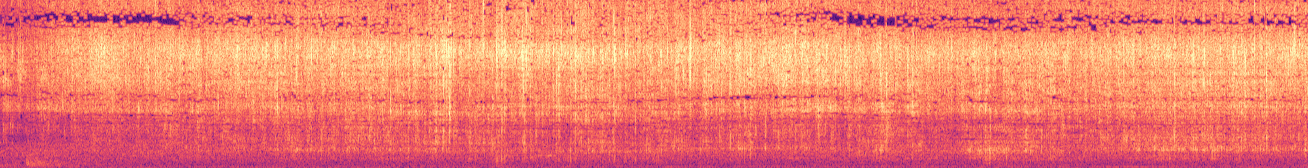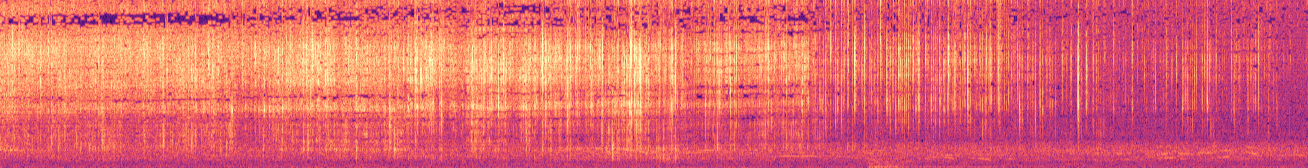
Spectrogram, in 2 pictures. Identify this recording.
Hydrant pouring(Ambient, Omni)
elements, school-project, water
